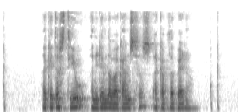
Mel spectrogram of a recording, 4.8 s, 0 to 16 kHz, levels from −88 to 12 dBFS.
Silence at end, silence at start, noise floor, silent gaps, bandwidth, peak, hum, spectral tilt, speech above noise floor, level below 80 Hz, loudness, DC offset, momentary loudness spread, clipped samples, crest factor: 0.4 s; 0.05 s; -73 dBFS; none; 11.5 kHz; -8 dBFS; none; -5.5 dB/octave; 49 dB; -48 dBFS; -26 LUFS; under 0.1%; 9 LU; under 0.1%; 18 dB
